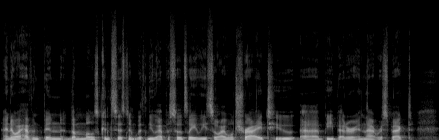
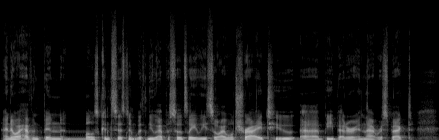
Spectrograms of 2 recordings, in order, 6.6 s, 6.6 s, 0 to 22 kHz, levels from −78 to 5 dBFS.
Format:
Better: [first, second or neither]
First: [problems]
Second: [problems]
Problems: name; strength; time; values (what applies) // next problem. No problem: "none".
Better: first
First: none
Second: audio freezing; at 1 s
